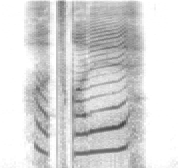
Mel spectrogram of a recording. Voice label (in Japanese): "おつかれー", kawaii voice; ASMR; 色々なワンショット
